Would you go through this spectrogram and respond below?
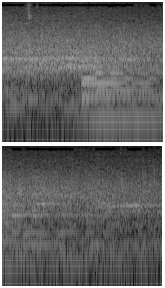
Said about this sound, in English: Clap for the new year. Hallelujah.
